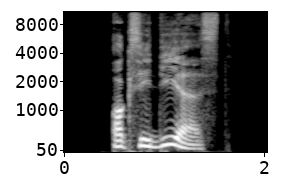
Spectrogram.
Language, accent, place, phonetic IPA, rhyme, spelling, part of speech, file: German, Germany, Berlin, [ɔksiˈdiːɐ̯st], -iːɐ̯st, oxidierst, verb, De-oxidierst.ogg
- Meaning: second-person singular present of oxidieren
